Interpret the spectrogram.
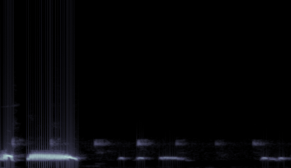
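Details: Decoy spotted dove calling in the prized 'thổ đồng' voice, used to stir up rival doves: a short coo and one long, loud, rolling, quavering coo, followed by faint higher chirps and soft low coos.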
